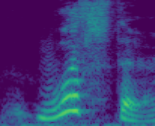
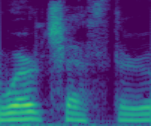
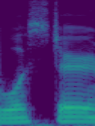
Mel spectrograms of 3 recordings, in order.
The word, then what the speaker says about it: Worcester: uh, Worcester, right? Yeah. Is that how you Worcester. pronounce it?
